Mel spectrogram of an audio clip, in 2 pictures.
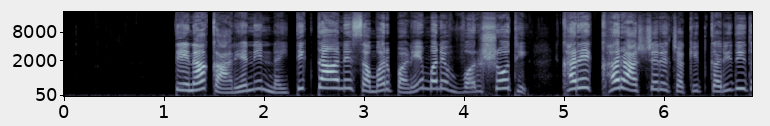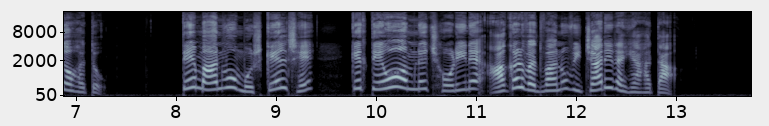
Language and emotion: Gujarati, surprised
